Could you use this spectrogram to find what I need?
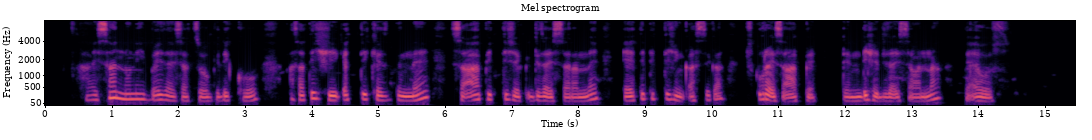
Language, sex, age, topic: Gamo, female, 18-24, government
